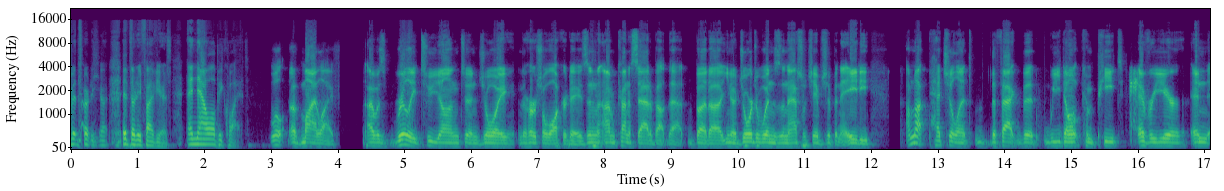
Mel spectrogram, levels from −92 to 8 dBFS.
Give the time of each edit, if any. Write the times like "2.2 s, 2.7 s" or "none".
3.3 s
